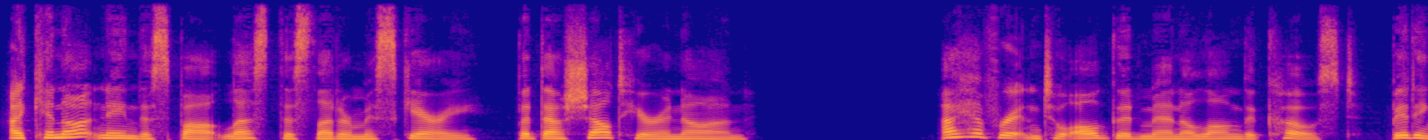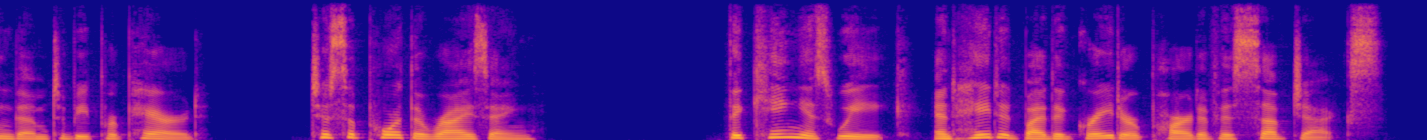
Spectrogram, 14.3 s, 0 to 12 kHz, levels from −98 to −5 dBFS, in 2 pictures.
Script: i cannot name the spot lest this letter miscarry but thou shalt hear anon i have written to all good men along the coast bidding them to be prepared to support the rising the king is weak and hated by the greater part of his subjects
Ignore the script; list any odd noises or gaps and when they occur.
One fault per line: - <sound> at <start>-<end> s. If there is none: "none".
none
